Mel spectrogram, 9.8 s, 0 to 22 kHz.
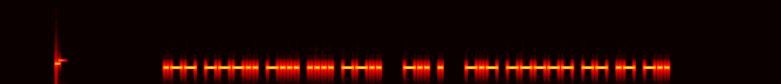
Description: Morse code, heard as a keyed tone, about 28 wpm, 700 Hz. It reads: W8BHZ DE K0MAD
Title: USA Callsign DE Callsign - 5 Characters - 28wpm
